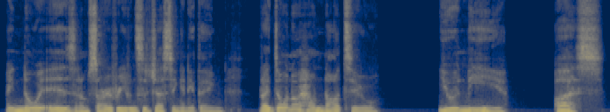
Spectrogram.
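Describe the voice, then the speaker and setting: A woman's voice: mid-range voice, warm tone, dry recording, natural voice. A woman playing a tough but tender, jealous mafia boss, speaking intimately to an absent partner in a scripted audio roleplay voicemail. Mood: hurt, insecure. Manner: intimate, halting, sweary, addressing an absent lover.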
